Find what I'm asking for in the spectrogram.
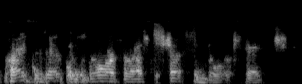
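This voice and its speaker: A man calling in while driving, his voice on glitchy call audio that keeps breaking up, talking haltingly with restarts. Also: medium pitch, fairly bright tone, breathy edge, dry recording, lo-fi sound. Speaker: caller. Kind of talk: call-in comment on a faith show.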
